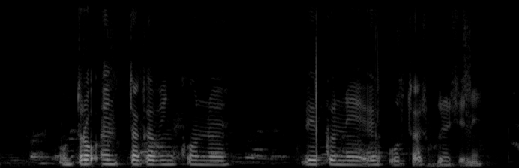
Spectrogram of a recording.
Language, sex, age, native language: Icelandic, male, 13, Icelandic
